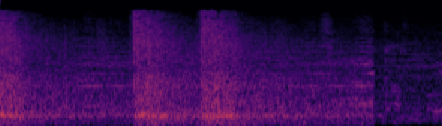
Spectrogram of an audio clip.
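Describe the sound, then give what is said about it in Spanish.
Two loud gunshots ring out about half a second apart, each a sharp, broad blast with a short decaying tail, set against a dense, rumbling background noise that cuts off abruptly near the end. “Me lo voy a cargar a todos, me lo voy a cargar. Pegar tiros.”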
